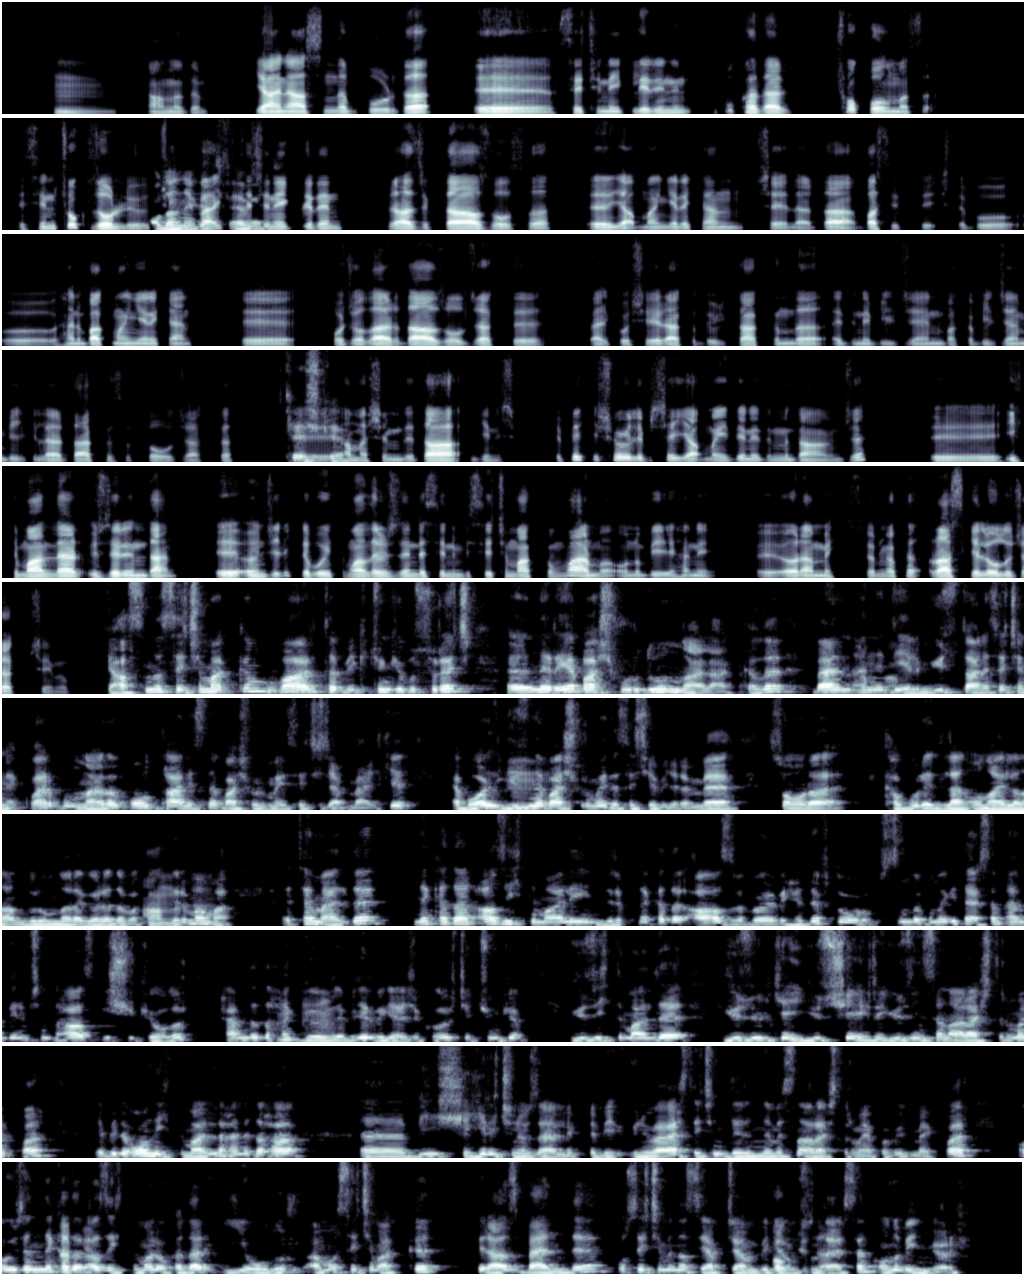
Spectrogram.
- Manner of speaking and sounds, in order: other background noise; scoff
- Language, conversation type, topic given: Turkish, advice, Gelecek belirsizliği yüzünden sürekli kaygı hissettiğimde ne yapabilirim?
